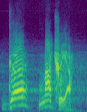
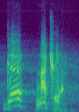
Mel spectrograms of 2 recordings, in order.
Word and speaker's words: Gematria: One of the common mispronunciations, and it's found very frequently, is gematria. Now, this is wrong. It's a hard G. Gematria. Gematria.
